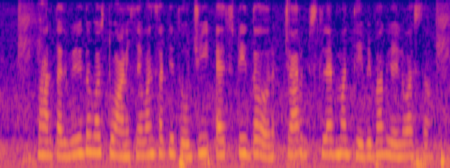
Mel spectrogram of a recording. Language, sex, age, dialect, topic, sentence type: Marathi, female, 18-24, Southern Konkan, banking, statement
